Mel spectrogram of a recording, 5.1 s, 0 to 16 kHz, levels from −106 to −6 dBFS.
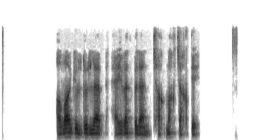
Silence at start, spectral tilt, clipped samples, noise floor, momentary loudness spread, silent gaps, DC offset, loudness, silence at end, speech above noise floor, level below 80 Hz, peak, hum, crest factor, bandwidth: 1.1 s; -5.5 dB/octave; under 0.1%; under -90 dBFS; 11 LU; 3.77-3.81 s; under 0.1%; -23 LUFS; 1.1 s; over 68 dB; -62 dBFS; -2 dBFS; none; 22 dB; 7.8 kHz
